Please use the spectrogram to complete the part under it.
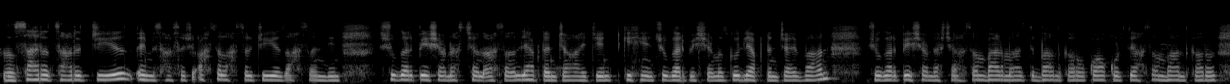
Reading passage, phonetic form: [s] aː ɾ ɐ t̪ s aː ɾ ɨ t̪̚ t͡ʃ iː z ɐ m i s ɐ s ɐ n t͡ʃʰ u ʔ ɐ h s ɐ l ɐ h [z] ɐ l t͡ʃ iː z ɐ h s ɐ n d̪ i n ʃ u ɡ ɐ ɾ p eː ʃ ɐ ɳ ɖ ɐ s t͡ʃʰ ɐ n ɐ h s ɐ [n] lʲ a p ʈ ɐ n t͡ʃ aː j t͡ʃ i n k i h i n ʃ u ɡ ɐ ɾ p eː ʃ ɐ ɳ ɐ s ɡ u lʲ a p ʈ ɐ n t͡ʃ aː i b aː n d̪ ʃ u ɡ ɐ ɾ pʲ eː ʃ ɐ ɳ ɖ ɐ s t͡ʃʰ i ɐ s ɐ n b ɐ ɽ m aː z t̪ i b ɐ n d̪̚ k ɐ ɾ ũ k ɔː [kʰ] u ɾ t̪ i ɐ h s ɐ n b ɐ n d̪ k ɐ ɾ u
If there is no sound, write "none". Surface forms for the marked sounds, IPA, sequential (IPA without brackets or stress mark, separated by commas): s, s, n, k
